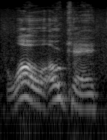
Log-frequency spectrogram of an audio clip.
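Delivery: loud startled whoa, okay. Real, not acted. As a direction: caught off guard by the dark turn. Reacts to shocking line.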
